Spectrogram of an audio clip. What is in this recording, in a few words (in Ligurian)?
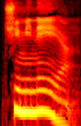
"ciminea", dialettu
